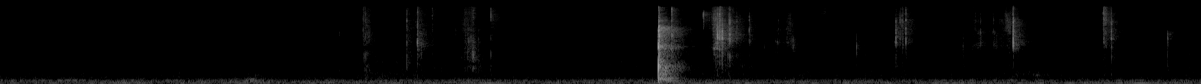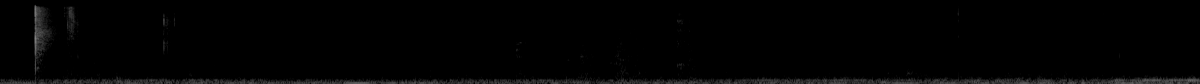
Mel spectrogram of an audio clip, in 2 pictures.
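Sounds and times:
slime popping and crackling: 0:03.6 - 0:05.0, 0:06.6 - 0:10.4, 0:11.0 - 0:12.9.

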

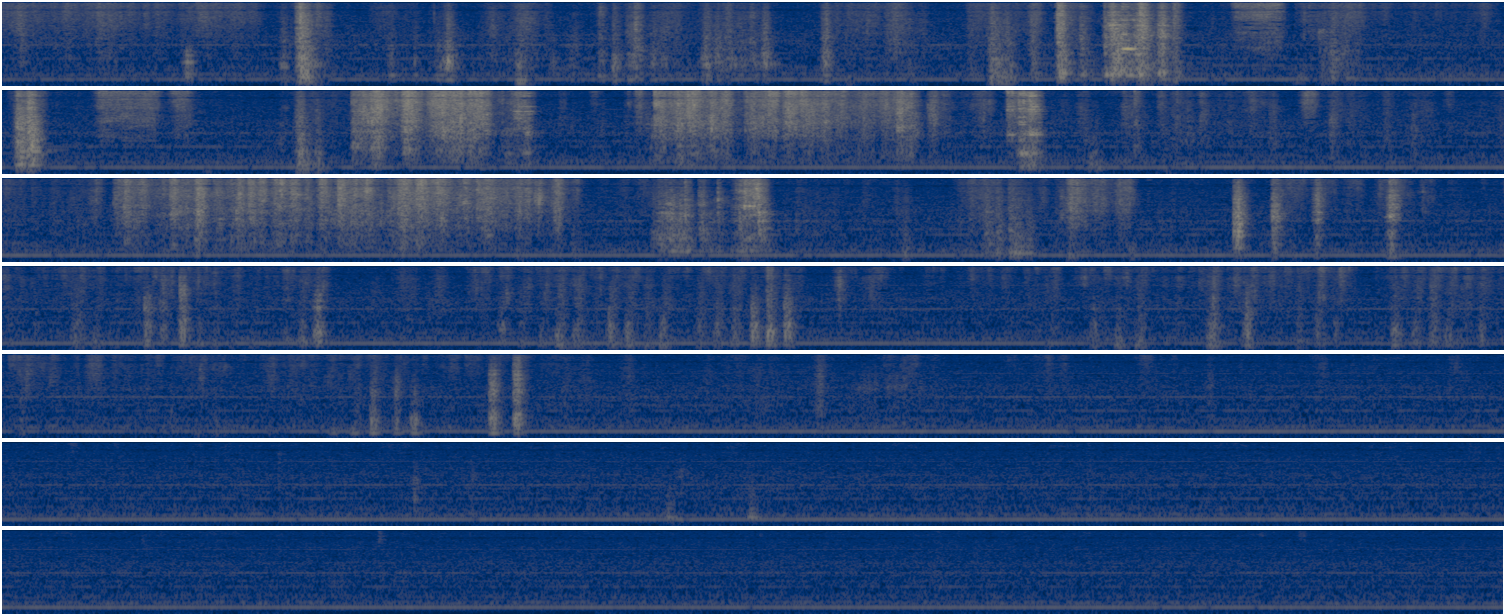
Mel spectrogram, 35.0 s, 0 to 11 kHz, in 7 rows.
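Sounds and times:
steady hum: 0:00.0 - 0:35.0.

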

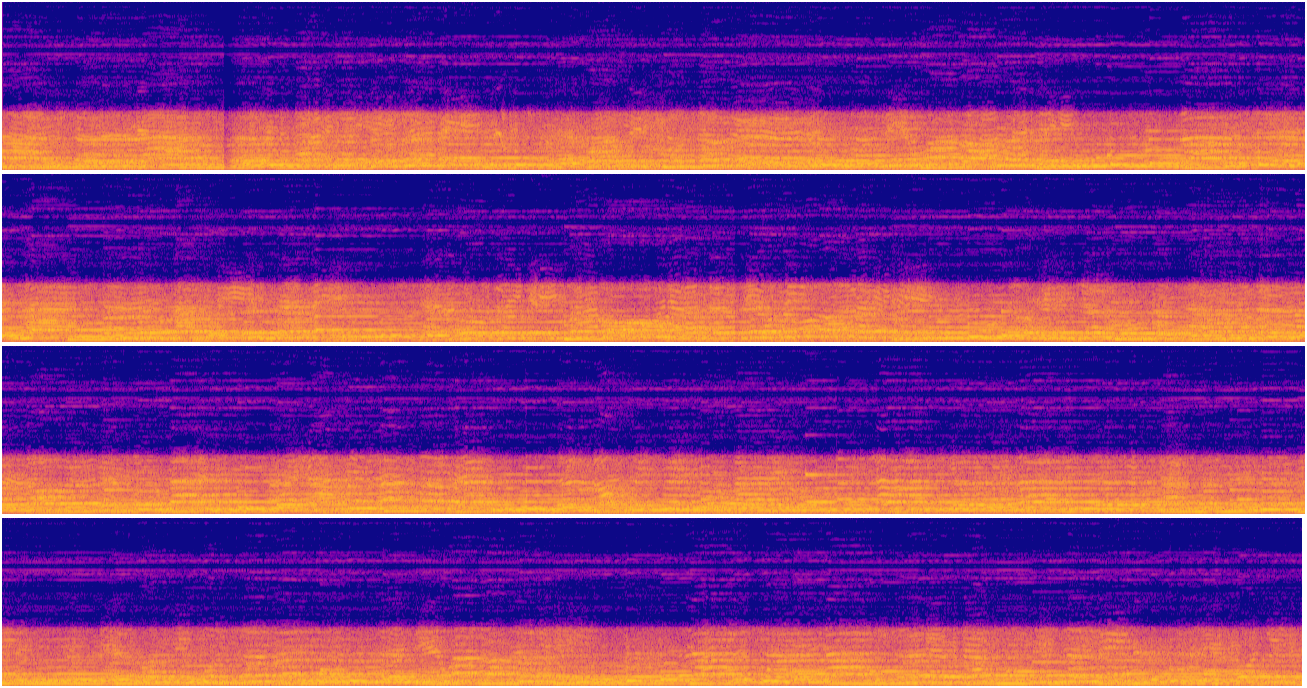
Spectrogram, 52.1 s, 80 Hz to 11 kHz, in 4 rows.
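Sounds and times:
children's choir singing: 0:00.0 - 0:52.0
instrumental accompaniment: 0:00.0 - 0:52.0.

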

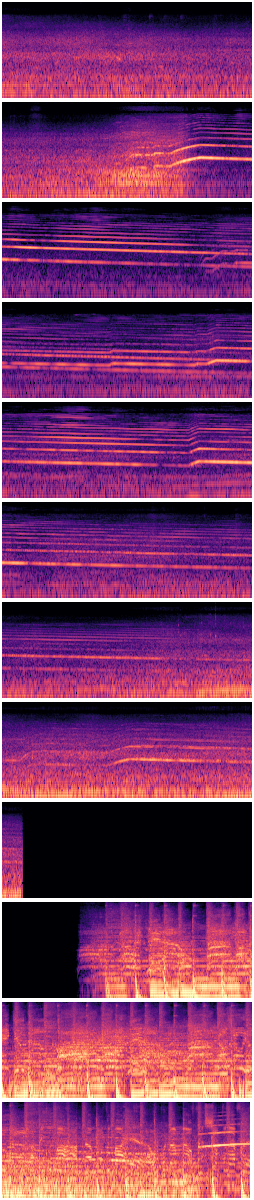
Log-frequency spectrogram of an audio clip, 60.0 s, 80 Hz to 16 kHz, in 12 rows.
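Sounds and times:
fire engine siren rising and falling: 0:04.5 - 0:40.4, 0:46.5 - 0:59.9
second siren tone: 0:07.3 - 0:33.4, 0:58.5 - 0:59.9.

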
